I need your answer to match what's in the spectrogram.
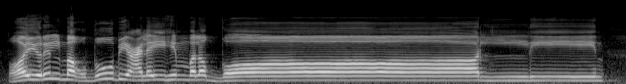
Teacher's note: ولضالین میں جو الف کے اوپر بڑی والی مد ہے وہ 5 الف تک کھینچی جاتی ہے, یعنی 10 حرکات کی لینتھ کے برابر. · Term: مد واجب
